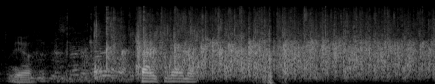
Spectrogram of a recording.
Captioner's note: applause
